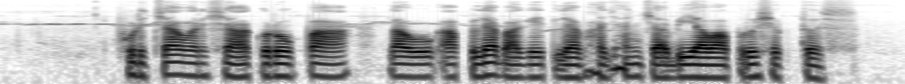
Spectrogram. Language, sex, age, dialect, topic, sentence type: Marathi, male, 25-30, Southern Konkan, agriculture, statement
